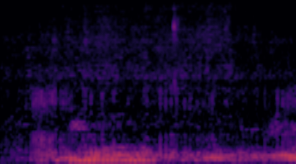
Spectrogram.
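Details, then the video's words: Domestic cat purring while asleep: a deep, rumbling low drone pulsing steadily about three times a second, swelling louder midway and easing slightly toward the end, with no other sounds. "Purring Cats while sleeping"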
